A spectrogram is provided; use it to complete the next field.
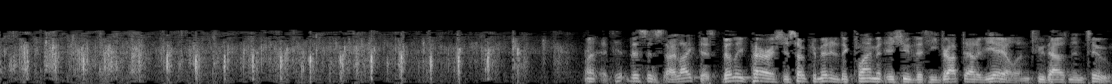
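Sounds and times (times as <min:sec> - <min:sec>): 
audience applause: 0:00.0 - 0:05.8
speech: 0:05.9 - 0:11.1.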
